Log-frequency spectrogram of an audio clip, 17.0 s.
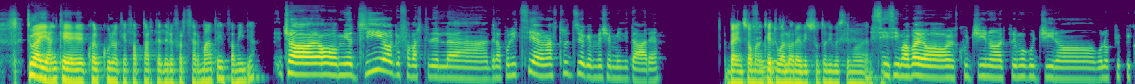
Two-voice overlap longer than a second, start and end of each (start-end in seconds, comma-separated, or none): none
